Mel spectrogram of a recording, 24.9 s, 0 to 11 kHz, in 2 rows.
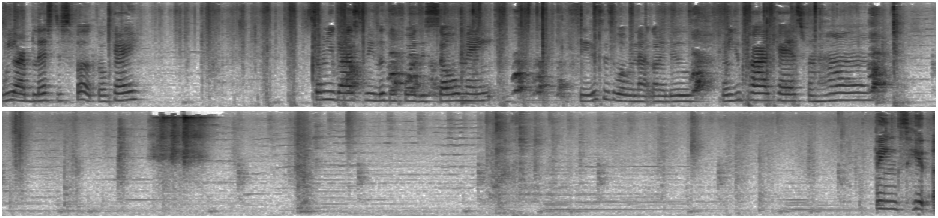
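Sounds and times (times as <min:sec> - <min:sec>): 
speech: 0:00.0 - 0:01.9, 0:04.2 - 0:12.0, 0:24.1 - 0:24.8
dogs whimpering at home: 0:04.6 - 0:06.1, 0:06.8 - 0:07.6, 0:09.2 - 0:09.5.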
